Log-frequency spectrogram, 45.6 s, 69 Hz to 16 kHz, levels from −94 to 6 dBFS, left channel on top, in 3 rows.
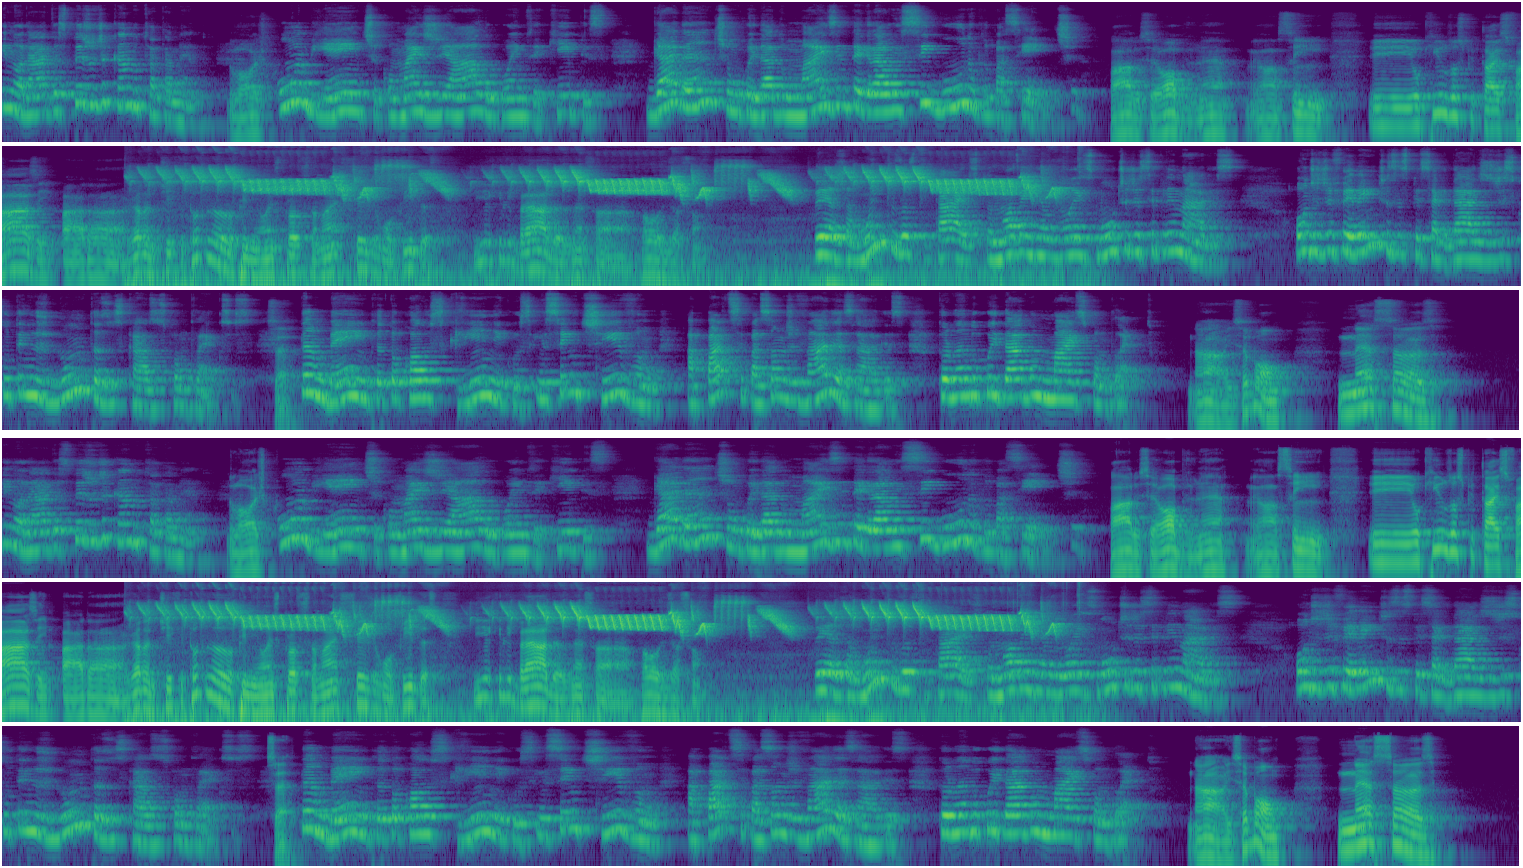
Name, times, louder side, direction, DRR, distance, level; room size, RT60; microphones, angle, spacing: voice 1, 0.0-2.0 2.8-5.9 6.5-10.8 23.3-27.4 28.1-41.7, left 1 dB, 45° left, 1 dB, 1.4 m, -28 dB
voice 2, 2.3-2.6 11.1-19.5 19.9-22.2 33.0-33.3 42.2-43.2 43.7-44.7, right 4 dB, 65° right, 11 dB, 0.5 m, -27 dB
sound 1, 16.4-26.2, right 4 dB, 25° right, 0.7 m, -21 dB
9.1 x 5.5 x 3.8 m, 0.80 s
head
